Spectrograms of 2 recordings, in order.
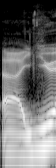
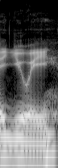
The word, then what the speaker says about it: Yue: Yue, if you want to go the correct pronunciation, but in the show they say Yui.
